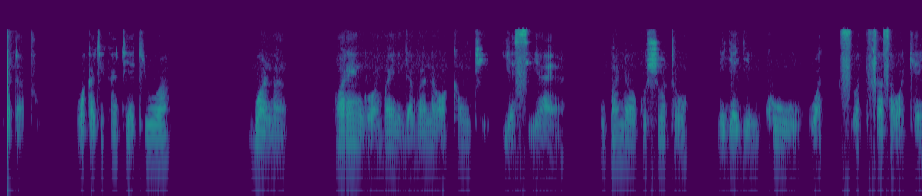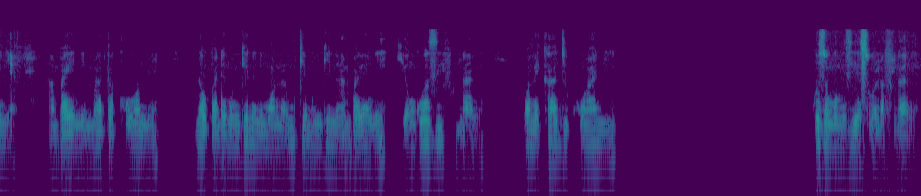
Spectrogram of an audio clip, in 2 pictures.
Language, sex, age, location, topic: Swahili, male, 25-35, Kisumu, government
